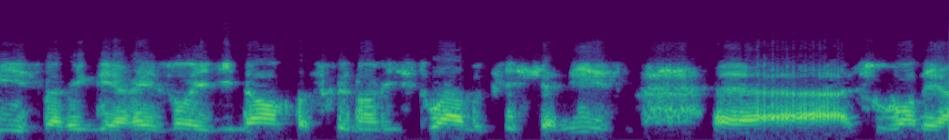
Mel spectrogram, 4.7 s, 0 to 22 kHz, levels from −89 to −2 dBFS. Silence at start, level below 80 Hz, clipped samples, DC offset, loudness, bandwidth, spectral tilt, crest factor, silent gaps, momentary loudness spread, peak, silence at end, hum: 0 s; -74 dBFS; under 0.1%; under 0.1%; -25 LUFS; 6.6 kHz; -3 dB/octave; 16 dB; none; 6 LU; -10 dBFS; 0 s; none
